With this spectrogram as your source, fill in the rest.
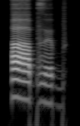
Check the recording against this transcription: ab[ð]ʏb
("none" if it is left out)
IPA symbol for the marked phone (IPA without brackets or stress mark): ð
